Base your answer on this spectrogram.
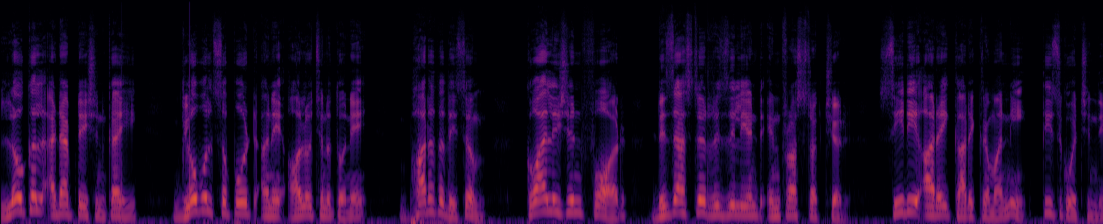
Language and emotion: Telugu, neutral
